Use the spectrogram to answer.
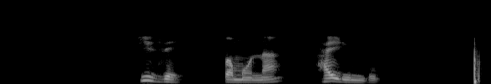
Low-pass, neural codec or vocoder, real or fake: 3.6 kHz; none; real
